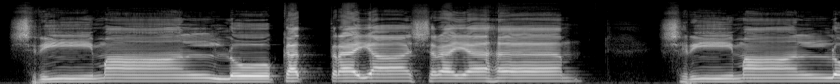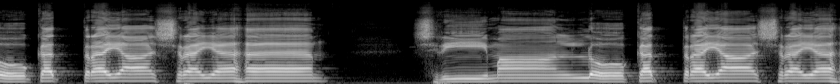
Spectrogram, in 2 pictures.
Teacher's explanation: Two namas put together. Shriman, because of the sandhi, it becomes Shriman Loka. That, that nasal sound should come.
